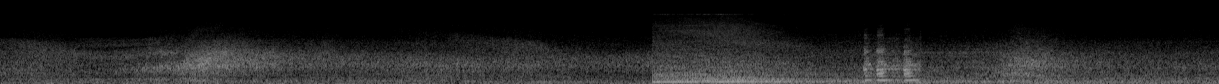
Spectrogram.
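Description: Road traffic on a town street: cars passing one after another, each swelling and fading. About halfway through, a nearby engine's hum comes in suddenly, with a few short sharp sounds soon after.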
